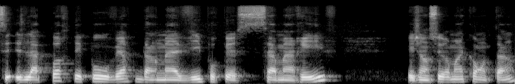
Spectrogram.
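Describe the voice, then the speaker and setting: With a Gaspésie accent, a man talks at a fairly slow pace in a medium-pitched voice that has a dark, mellow tone and ordinary pitch variation. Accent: Quebec French, Gaspésie. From Quebec, Gaspésie. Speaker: comedian and podcaster. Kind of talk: casual interview chat. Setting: video call.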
